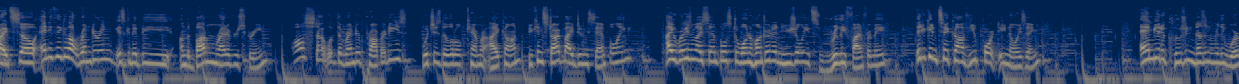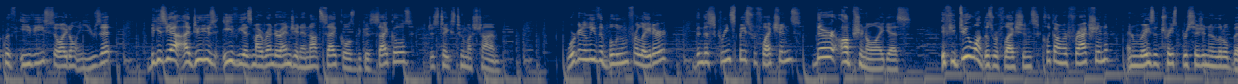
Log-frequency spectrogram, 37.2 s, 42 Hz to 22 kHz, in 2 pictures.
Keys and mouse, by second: 5.8 click, 8.9-13.8 drag, 17.2 click, 17.9 click, 18.3 click, 18.8 click, 19.5 click, 19.9 click, 20.3 click, 20.7 click, 20.9 click, 21.2 click, 29.6 click, 33.7 click, 35.0-36.2 drag.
